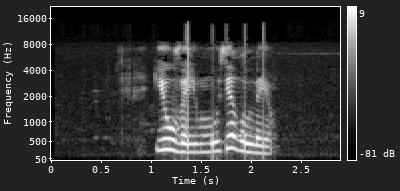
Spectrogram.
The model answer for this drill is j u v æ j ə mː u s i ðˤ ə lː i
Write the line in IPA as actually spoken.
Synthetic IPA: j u v æ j ə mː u θ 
